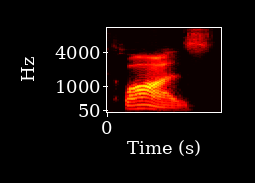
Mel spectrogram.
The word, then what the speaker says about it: claws: its big strong claws that word's pronounced Clause as in Santa Claus it sounds just like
